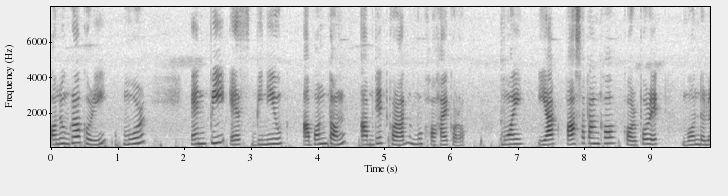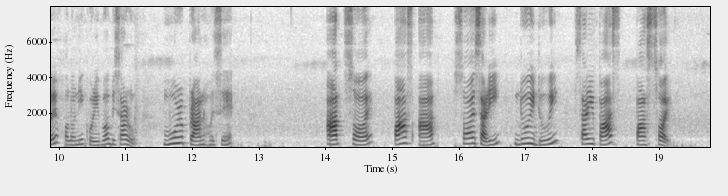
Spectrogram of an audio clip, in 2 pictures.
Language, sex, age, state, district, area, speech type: Assamese, female, 45-60, Assam, Jorhat, urban, read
